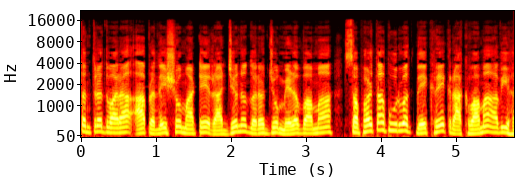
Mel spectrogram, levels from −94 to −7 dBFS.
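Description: It's a speech clip with pre-echo from 0.87 to 0.91 s: about 40 ms of hiss ahead of a sharp attack, as the transform codec's block noise smears that attack.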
